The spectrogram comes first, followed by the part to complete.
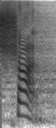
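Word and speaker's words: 扇: gifts but you see fans pronounced Shan Shan and benevolence is also pronounced Shan so it's a reminder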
